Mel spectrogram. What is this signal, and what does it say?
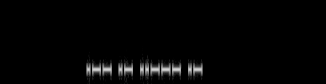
Morse code, heard as a keyed tone, about 47 wpm, 700 Hz. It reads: WA2A
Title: USA Call Signs - 4 Characters - 2x Character Spacing - 45wpm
